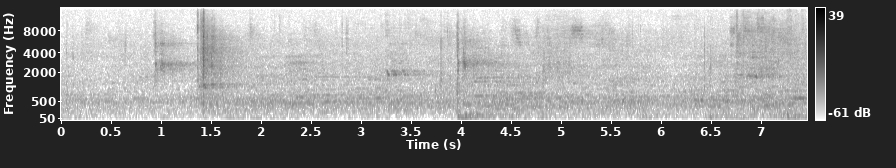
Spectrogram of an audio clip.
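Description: Shoes squeak on a court floor in a large echoing hall.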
